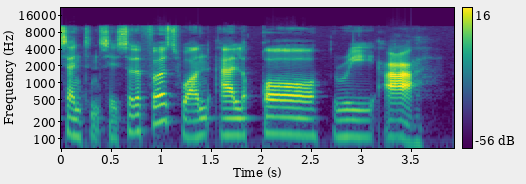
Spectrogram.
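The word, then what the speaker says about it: القارعة: Now the way you've got to pronounce this is because that TaaMarBooTah is at the end of the sentence, we will pronounce that as if it's a ha and it's sakin.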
